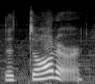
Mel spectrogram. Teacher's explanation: to see the daughter on herbirthday。这个 t h e the 这个单词啊，记住舌头也是要伸出来。The daughter, 后面的这个 t 我们还是要把它浊化，变成类似于 d 的音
